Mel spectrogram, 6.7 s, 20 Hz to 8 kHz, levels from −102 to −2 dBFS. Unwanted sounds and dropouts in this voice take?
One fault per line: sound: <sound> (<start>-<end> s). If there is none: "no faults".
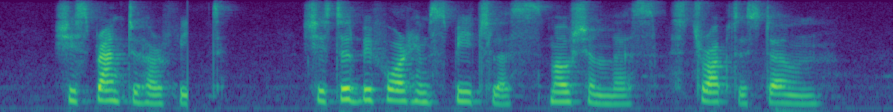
sound: dropout (1.4-1.5 s)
